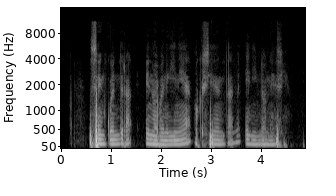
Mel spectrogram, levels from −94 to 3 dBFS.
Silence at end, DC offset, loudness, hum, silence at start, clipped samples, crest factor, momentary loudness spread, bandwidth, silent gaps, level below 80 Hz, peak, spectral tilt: 0.4 s; under 0.1%; -31 LUFS; none; 0.55 s; under 0.1%; 28 dB; 16 LU; 11.5 kHz; none; -42 dBFS; -2 dBFS; -8 dB/octave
